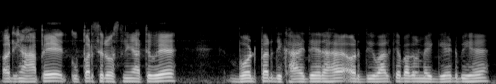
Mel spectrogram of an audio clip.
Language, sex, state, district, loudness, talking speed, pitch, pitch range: Hindi, male, Jharkhand, Palamu, -15 LUFS, 275 wpm, 140 Hz, 135-145 Hz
